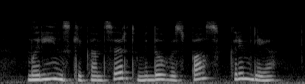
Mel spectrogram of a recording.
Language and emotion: Russian, neutral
